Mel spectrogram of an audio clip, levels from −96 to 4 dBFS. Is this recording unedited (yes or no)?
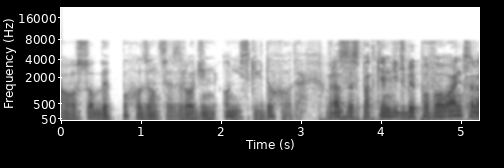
yes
